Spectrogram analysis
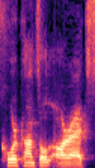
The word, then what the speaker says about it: CorConsultRx: itunes um and so you can it's just core console rx and it's spelled cor console one word so it's written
